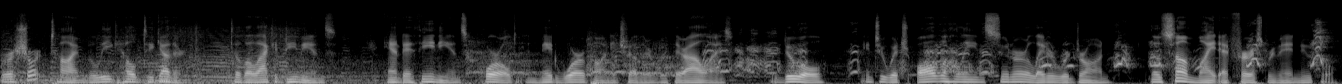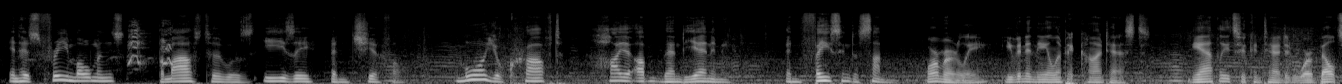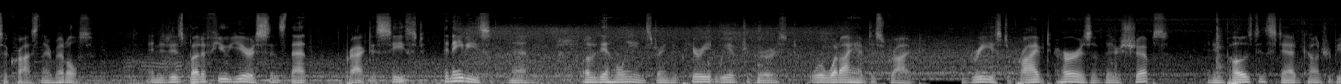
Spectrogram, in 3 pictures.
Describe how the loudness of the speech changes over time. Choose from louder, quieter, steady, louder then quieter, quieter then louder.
steady.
